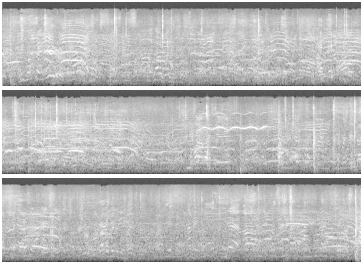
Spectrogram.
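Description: A crowd of spectators cheers and shouts encouragement outdoors.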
